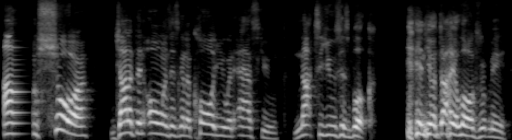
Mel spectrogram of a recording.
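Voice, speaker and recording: A man's voice: high voice, a little slow, darkish tone, lo-fi sound. A man hosting a heated live debate, emphatic and boastful, repeating himself as he shows his sources. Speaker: host.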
